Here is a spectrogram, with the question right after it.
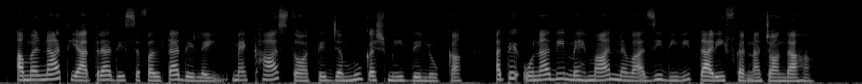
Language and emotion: Punjabi, neutral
